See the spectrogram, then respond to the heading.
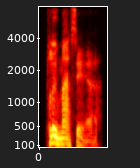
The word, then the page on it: Plumassier: British English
